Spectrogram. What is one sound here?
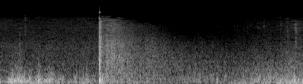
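An explosion bursts with a sharp boom that rings out and fades.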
